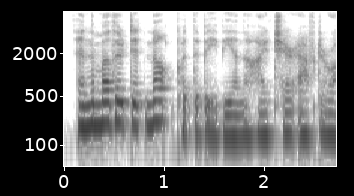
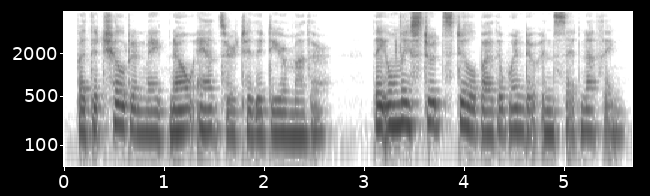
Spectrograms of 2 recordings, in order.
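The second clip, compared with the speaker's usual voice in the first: plain reading voice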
